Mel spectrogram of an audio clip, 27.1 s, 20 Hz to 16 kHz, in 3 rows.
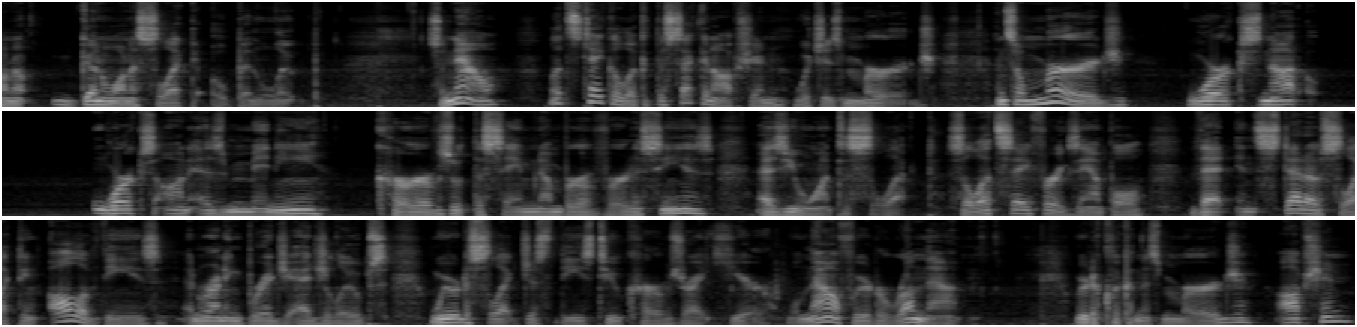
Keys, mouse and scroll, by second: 6.3 ctrl+z, 6.3 middle click, 6.3 scroll up 7, 6.3 a, 14.3 middle click, 20.2 click, 23.4 ctrl+e.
